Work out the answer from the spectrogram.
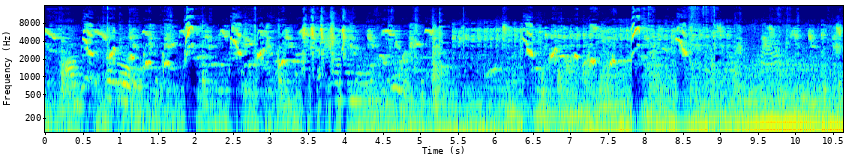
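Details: Long-tailed shrike pouring out a lively, varied song of rising and falling slurred whistles, sharp chirps and harsh chattering notes, with a low hum in the background.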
